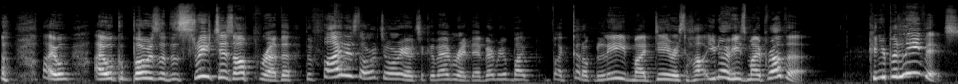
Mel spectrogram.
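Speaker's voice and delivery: very high, tearful, grieving crying wail. Voicing a grieving character crumpled on the floor: tearful NPC lament. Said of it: "tears fill his eyes".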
